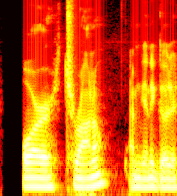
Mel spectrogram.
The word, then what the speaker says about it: Toronto: Britain often say I'm going to go to Toronto Toronto and they make the te but in Ontario we often say Toronto or Toronto I'm going to go to Toronto I said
